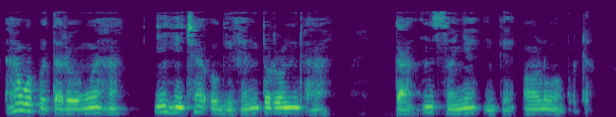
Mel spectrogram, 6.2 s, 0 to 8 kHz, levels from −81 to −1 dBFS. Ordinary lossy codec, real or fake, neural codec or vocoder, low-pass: MP3, 24 kbps; real; none; 7.2 kHz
